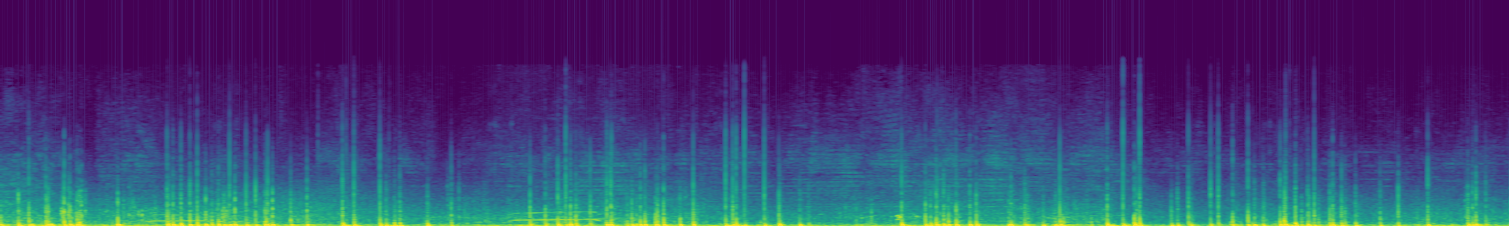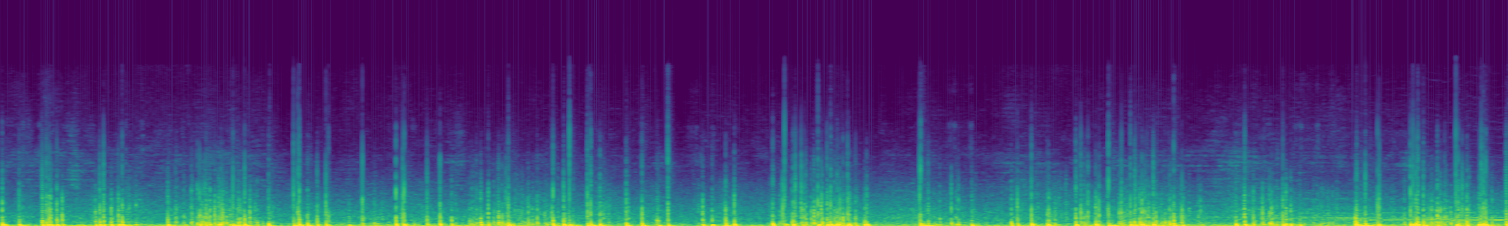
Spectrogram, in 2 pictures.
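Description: Large fireworks display: aerial shells bursting in a rapid, unbroken run of bangs and crackles.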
